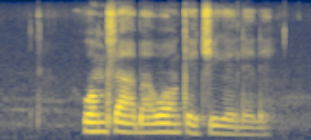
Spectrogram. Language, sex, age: Zulu, male, 17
